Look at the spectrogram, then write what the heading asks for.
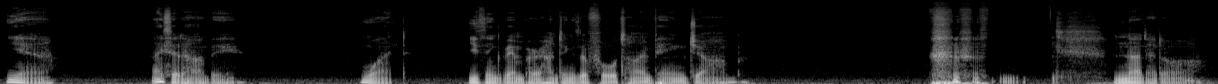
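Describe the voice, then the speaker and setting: Gruff but kindly vampire hunter, played by a man for roleplay audio: heavily fried, dark, raspy voice, sardonic and grumbling. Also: extremely low pitch, expressive, drawn-out words, pauses often, heavily acted. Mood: amused, dry. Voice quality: gravelly, husky. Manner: dry, sarcastic, grumbling. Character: gruff, grudgingly kind older male vampire hunter. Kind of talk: roleplay ASMR audio drama monologue.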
